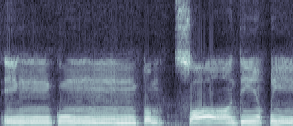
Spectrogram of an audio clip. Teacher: Dan nun sukun bertemu dengan huruf kaf, nun mati bertemu dengan huruf ta, ini dibaca berdengung ikhfa sama samar. Kuntum mim sukun bertemu dengan huruf shad idhar syafawi, dibaca jelas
